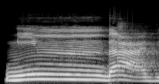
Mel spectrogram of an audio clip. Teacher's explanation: نون ساكنة وبعدها الباء في كلمتين فالحكم إقلاب مع غنة مرققة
